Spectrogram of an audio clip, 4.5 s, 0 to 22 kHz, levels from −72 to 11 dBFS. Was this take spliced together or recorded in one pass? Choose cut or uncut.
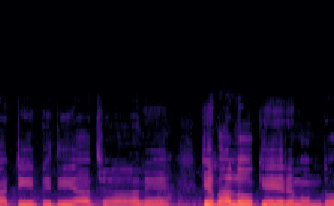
uncut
